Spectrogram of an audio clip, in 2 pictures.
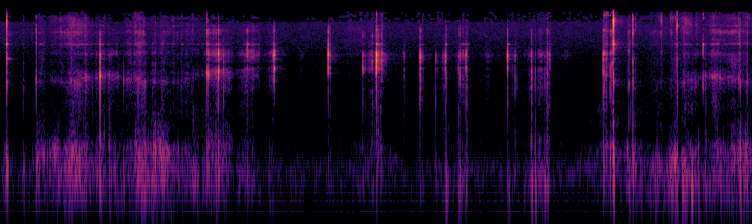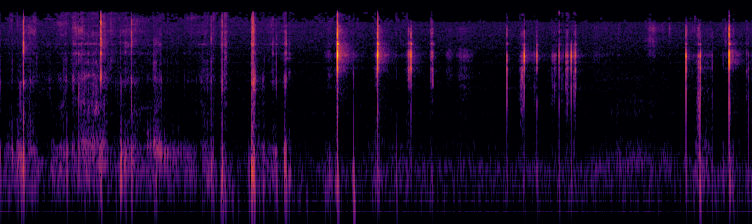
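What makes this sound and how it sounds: A silver metal screw cap, held in the fingertips just above the neck of a small, dark-blue glass bottle that looks hollow and mostly empty, is tapped and scratched against it and twisted on and off close to the microphone. Quiet, bright scratching and grinding runs under many sharp, high clicks and taps that die away almost instantly.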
